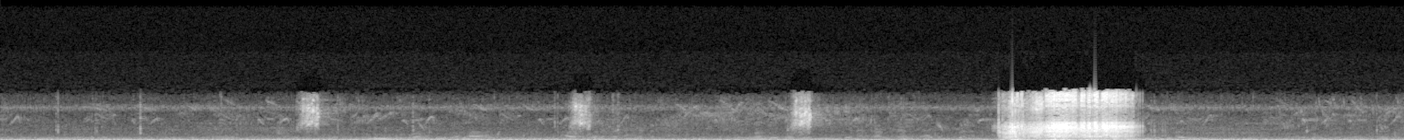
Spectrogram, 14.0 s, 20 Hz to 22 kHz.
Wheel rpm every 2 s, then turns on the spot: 0, 0, 0, 0, 0, 30, 0.
none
